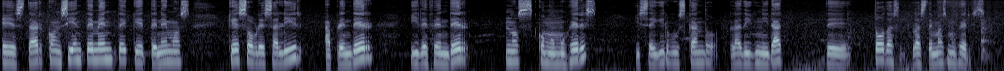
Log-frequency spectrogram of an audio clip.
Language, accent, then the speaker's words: Spanish; Santa Lucía Mecaltepec, Oaxaca, Mexico; yo vengo de la comunidad de Santa Lucía, Mecaltepec.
